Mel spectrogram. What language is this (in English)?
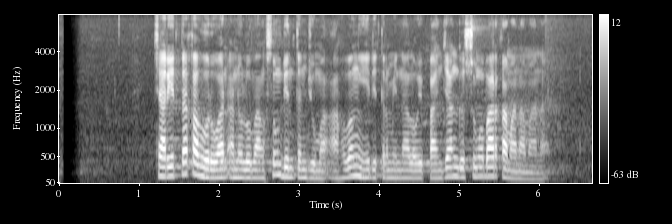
Sundanese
